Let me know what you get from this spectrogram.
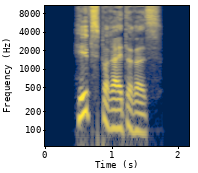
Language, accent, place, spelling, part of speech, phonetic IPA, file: German, Germany, Berlin, hilfsbereiteres, adjective, [ˈhɪlfsbəˌʁaɪ̯təʁəs], De-hilfsbereiteres.ogg
- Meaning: strong/mixed nominative/accusative neuter singular comparative degree of hilfsbereit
